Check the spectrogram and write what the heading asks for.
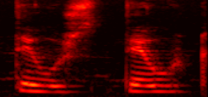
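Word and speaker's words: Teux Deux: Eh, todo, que se escribe teux, deux, como Todo en francés, que es una web. Teux teux, deux.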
